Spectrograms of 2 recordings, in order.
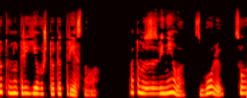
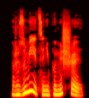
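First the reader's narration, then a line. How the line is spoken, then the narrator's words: Angry. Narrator (Russian): зло сказал Грайнер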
